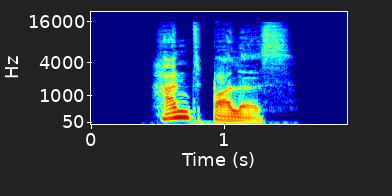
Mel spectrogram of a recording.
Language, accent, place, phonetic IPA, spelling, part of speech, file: German, Germany, Berlin, [ˈhantˌbaləs], Handballes, noun, De-Handballes.ogg
- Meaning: genitive singular of Handball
